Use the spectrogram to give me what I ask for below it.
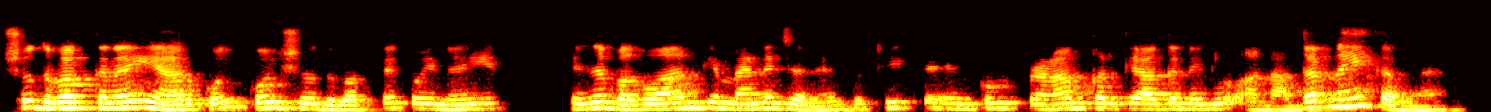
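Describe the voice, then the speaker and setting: A man's voice: sits high, a little fast, narrow, tinny audio. A man, a spiritual teacher, answering devotees' questions on a video call in a blunt, scolding way with English words mixed in. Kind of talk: devotional Q&A discourse.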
